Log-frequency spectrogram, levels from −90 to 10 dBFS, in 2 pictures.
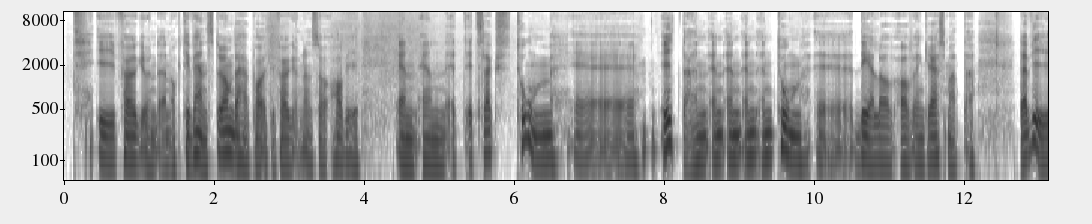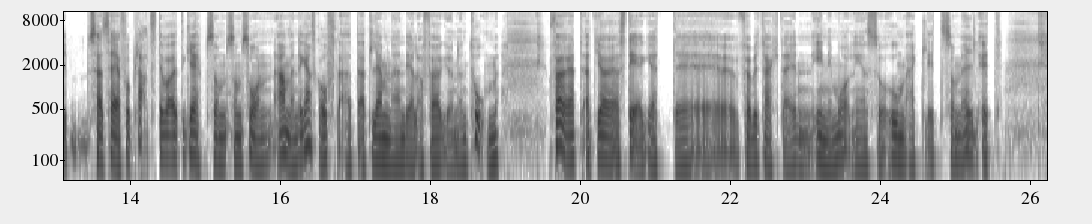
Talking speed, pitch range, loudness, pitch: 165 wpm, 100-110 Hz, -22 LUFS, 105 Hz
